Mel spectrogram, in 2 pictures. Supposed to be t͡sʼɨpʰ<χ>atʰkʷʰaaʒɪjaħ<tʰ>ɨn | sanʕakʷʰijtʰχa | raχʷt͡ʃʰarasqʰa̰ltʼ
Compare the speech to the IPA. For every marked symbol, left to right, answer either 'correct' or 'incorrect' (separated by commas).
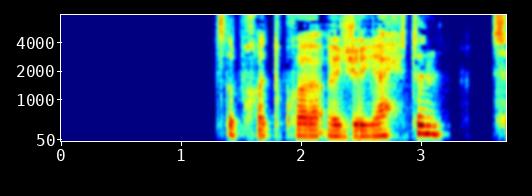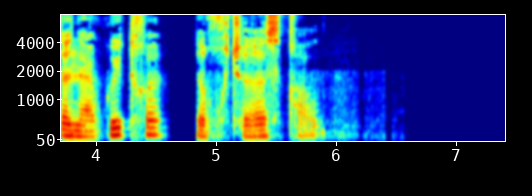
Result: correct, correct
